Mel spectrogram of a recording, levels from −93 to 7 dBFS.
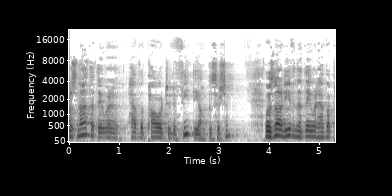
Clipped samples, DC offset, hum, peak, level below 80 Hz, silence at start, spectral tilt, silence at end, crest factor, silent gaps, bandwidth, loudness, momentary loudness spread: under 0.1%; under 0.1%; none; -6 dBFS; -58 dBFS; 0 s; -6 dB/octave; 0 s; 20 dB; none; 17 kHz; -25 LUFS; 14 LU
